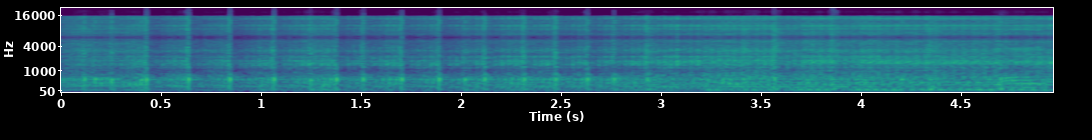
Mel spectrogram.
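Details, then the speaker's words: Honda Odyssey FL350 after its carburetor was cleaned because the main and slow-speed jets were clogged; fuel is only trickling through the line. About three seconds of uneven starter cranking, then it catches and settles into a steadier idle; started on the first try. "give it a little bit of chat TR on all right it's running it's odling"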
